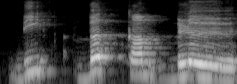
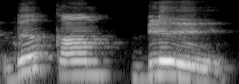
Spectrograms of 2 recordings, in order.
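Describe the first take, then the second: First: Said in the usual way. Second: "B comme bleu" drawn out slowly and louder, every sound clear; slow, loud teacher's demo of "B comme bleu"; slow model pronunciation. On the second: Shown as a demonstration. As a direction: spell out "B comme bleu" slowly for learners to copy. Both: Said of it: "Répétez après moi".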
